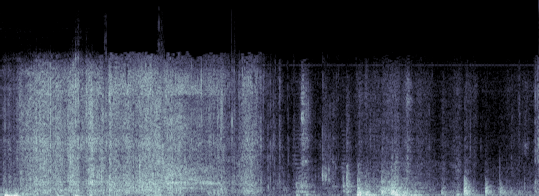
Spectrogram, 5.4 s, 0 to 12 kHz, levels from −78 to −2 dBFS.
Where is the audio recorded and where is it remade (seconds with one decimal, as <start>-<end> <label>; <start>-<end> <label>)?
0.0-1.0 remade; 1.0-5.4 recorded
